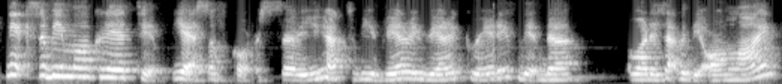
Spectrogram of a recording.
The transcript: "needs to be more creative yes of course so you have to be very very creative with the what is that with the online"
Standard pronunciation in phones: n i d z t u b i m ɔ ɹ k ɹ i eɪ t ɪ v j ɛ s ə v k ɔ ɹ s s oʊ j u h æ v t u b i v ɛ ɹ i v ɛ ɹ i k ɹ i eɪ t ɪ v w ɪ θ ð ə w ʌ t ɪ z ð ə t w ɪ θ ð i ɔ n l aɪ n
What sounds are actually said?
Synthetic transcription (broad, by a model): n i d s t u b i m ɔ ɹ k ɹ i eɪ t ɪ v j ɛ s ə f k ɔ ɹ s s oʊ j u h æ f t u b i v ɛ ɹ i v ɛ ɹ i k ɹ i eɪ t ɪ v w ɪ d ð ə w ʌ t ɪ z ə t w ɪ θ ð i ɔ n l aɪ n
